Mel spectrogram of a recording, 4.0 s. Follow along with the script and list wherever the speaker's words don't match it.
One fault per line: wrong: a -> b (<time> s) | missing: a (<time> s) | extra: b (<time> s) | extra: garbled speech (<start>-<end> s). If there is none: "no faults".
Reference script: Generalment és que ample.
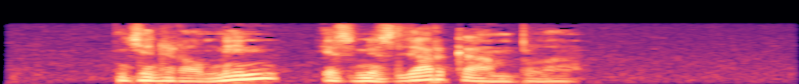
extra: més llarg (1.9 s)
